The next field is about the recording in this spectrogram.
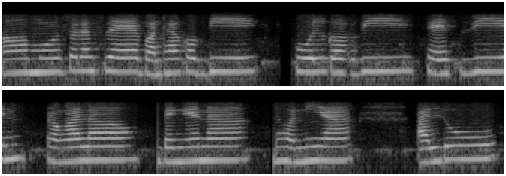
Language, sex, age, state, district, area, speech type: Assamese, female, 18-30, Assam, Tinsukia, urban, conversation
